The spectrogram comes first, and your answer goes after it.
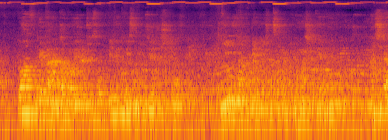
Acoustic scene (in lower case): cafe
